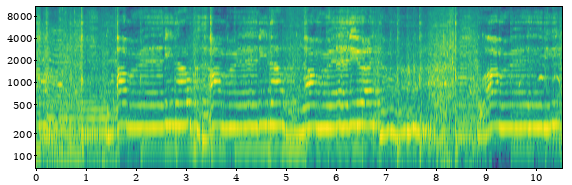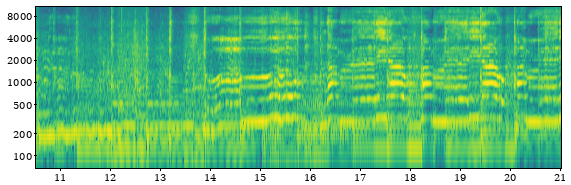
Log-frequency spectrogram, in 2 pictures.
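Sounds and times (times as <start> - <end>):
acoustic guitar strumming: 0.0 - 21.0
young man singing: 0.0 - 21.0.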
